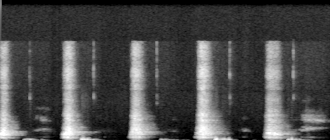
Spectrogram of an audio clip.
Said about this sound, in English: So you breathe in and exhale. So just breathe out. And when you're doing that, think of contracting your abdominals, like squeezing in your abs to breathe out, to push that air out.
